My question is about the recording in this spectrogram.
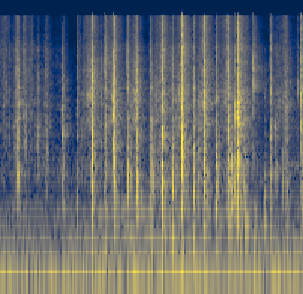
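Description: A deck of oracle cards being shuffled by hand: a quick, uneven run of crisp card flicks and riffles, densest and loudest in the middle.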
